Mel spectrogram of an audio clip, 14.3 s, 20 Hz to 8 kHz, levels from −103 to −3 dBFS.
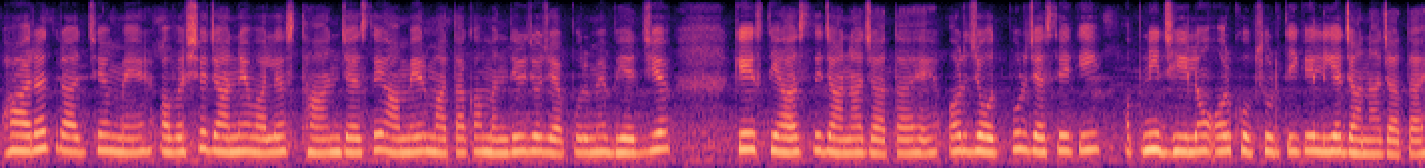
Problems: background sounds at intervals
